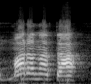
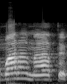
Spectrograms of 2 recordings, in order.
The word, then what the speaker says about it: Maranata: E agora, do aramaico, dialeto de Jesus, eu clamo Maranatá, como dizemos nós católicos, ou Maranata, como dizem nossos irmãos separados, os evangélicos ou protestantes. Não importa a pronúncia, nós somos todos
